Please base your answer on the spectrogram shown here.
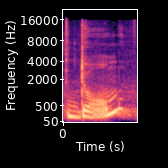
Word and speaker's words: de: at 2 words, because we have personal pronoun dom, which is translated as they, and objects pronoun, which is dom, and it is pronounced the same. So if I would say the sentence they see them, it would be dom ser dom. It is said the same, but it will be written different way.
